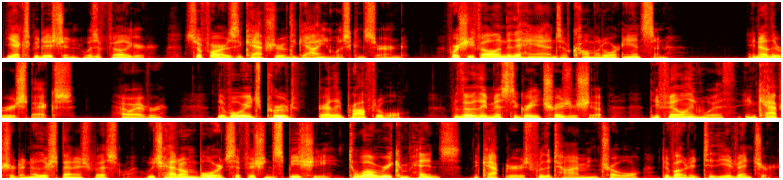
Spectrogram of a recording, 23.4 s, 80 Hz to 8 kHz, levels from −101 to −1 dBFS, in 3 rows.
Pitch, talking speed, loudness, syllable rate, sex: 100 Hz, 180 wpm, -21 LUFS, 6.1 syllables/s, male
